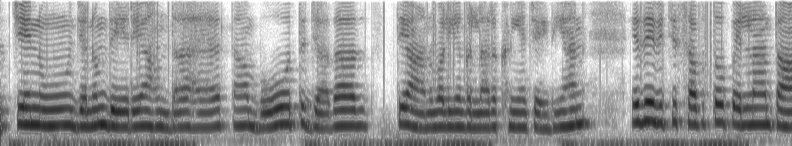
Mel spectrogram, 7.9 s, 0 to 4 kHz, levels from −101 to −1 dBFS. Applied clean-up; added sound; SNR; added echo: none; Crackle; 17 dB; none.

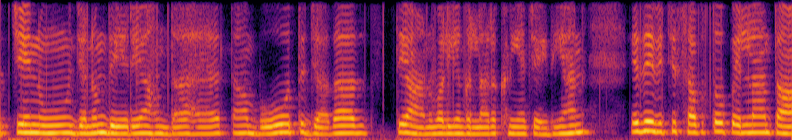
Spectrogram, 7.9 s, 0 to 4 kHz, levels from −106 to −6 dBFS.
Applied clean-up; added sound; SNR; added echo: neural mask model DeepFilterNet 3.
